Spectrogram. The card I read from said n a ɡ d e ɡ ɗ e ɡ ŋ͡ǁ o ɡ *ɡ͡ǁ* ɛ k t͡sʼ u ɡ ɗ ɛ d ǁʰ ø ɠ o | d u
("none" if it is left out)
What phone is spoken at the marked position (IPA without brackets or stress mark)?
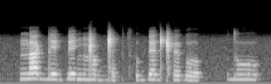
ɡ͡ǁ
